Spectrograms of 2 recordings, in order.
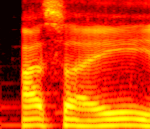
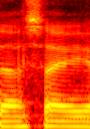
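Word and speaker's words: açaí: At least in Portuguese, that's how you say it.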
